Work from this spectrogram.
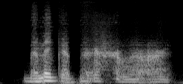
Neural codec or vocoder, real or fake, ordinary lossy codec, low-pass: codec, 44.1 kHz, 0.9 kbps, DAC; fake; none; none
